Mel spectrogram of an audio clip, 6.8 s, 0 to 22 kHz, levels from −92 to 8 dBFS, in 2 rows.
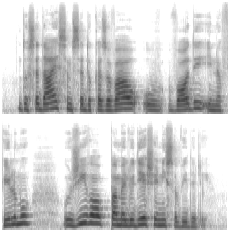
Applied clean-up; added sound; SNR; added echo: none; none; none; none.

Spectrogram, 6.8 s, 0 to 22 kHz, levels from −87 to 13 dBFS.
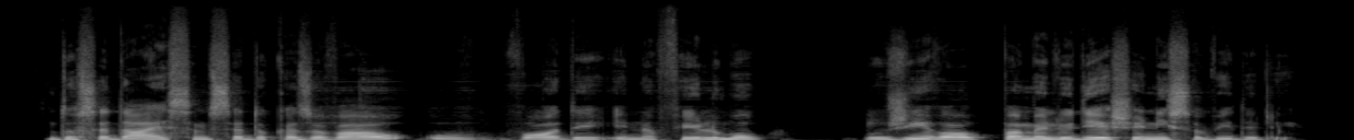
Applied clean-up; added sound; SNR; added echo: neural mask model DeepFilterNet 3.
